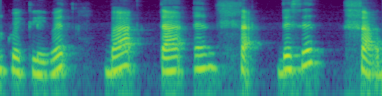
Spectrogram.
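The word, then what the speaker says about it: ث: The th you shouldn't pronounce as tha, like in English, the. No, it is pronounced as tha. Wherever in English you find th, you should pronounce as tha. Tha. It's not sa, it's tha. With your tongue between the front teeth, and you pronounce tha. It's tha, light letter.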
